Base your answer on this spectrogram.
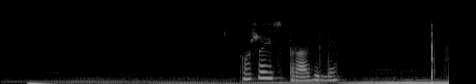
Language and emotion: Russian, neutral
